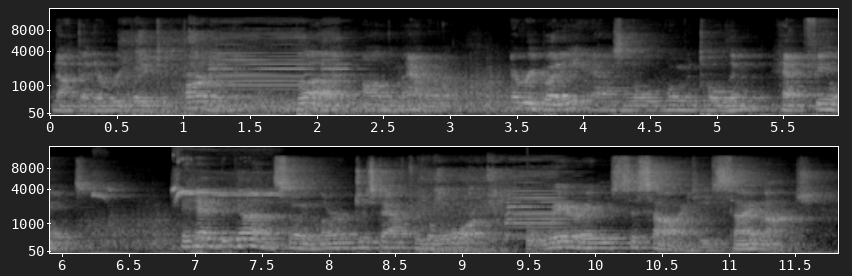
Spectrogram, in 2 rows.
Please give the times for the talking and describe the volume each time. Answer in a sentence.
You can hear the talking from 0.0 to 11.7 s, at a steady volume.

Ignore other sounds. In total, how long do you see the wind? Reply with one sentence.
You can hear the wind for 7 seconds altogether.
